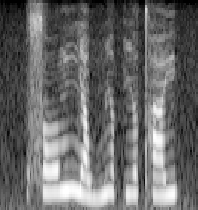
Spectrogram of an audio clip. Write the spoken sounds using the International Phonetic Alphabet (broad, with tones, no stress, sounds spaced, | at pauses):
s ɔː˧˥ ŋ ɲ a˧˩ w m i˥˨ ə̯ k i˧˥ ə̯ t̪ʰ a˧˥ j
